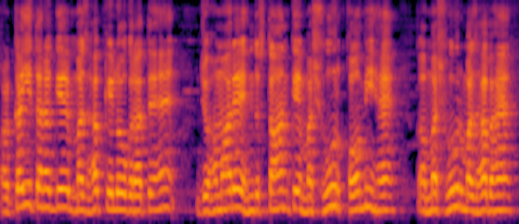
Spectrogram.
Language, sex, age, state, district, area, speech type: Urdu, male, 18-30, Bihar, Purnia, rural, spontaneous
